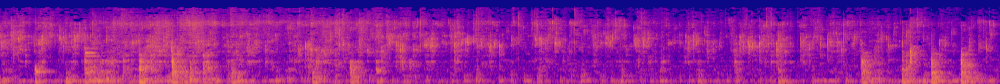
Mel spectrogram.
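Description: Green chillies, chana dal and urad dal sizzling and crackling in hot oil in a nonstick pan, stirred with a wooden spatula, with a few sharper clicks near the end. This is the tempering (oggarane) frying until the dals turn golden.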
